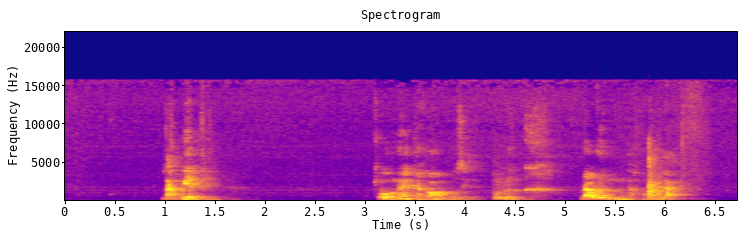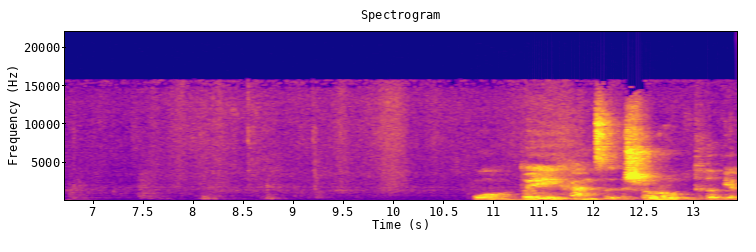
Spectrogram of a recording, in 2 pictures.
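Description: A man speaks calmly and clearly, close by, in bursts with pauses.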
